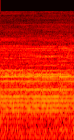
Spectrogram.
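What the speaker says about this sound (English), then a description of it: "I think that's the color wheel, because if you stop the fan, it doesn't go away." Steady electrical buzz with a faint whine from inside a DLP rear projection TV, probably its color wheel, sounding continuous and moderately quiet with no talk over it.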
